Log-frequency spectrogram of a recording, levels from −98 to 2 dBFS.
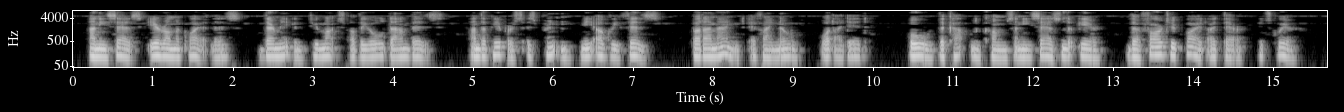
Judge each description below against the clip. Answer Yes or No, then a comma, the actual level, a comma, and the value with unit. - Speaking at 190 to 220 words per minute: Yes, average, 195 wpm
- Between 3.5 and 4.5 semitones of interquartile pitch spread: No, narrow, 2.4 semitones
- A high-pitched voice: No, low, 120 Hz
